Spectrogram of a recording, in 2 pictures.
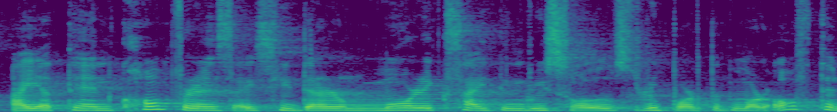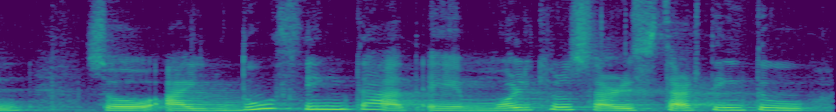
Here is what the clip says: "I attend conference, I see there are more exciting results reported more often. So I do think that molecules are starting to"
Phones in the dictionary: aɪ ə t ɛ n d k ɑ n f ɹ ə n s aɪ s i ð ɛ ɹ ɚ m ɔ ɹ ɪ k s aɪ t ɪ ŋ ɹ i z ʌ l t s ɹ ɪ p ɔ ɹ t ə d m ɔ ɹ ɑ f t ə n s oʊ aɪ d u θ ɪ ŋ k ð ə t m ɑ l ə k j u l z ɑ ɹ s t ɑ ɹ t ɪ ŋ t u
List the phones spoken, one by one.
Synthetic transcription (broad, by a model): aɪ ə t ɛ n d k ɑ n f ɹ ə n s aɪ s i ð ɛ ɹ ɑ m ɔ ɹ ɪ k s aɪ t ɪ ŋ ɹ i s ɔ l t s ɹ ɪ p ɔ ɹ t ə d m ɔ ɹ ɑ f t ə n s oʊ aɪ d u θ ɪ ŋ k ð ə t m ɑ l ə k j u l s ɑ ɹ s t ɑ ɹ t ɪ ŋ t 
